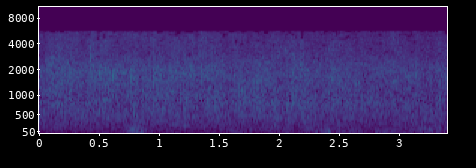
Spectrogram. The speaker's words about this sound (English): But one thing I have figured out is that the more I turn the card around, the more people see spots. And occasionally they even clap their hands when they see that, for whatever reason.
